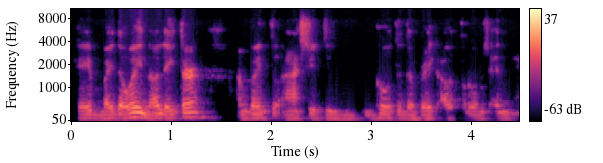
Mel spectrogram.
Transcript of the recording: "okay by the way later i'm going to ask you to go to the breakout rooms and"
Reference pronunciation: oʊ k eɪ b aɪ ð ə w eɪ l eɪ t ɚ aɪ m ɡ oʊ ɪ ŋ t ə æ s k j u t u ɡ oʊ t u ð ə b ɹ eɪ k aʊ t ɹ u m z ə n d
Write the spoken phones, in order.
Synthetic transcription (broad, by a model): k eɪ b aɪ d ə w eɪ l eɪ t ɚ aɪ m ɡ oʊ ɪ ŋ t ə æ s k j u t u ɡ oʊ t u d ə b ɹ eɪ k aʊ t ɹ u m s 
